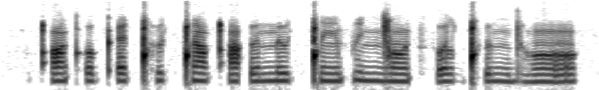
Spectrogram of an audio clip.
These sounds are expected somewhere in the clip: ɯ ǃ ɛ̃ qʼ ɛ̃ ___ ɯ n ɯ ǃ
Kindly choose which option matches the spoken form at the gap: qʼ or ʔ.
ʔ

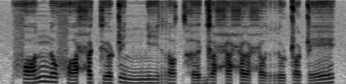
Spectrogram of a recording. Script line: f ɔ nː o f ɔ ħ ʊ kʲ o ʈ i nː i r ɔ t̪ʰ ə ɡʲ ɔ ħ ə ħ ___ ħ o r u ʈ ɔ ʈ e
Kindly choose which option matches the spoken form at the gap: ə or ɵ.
ɵ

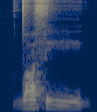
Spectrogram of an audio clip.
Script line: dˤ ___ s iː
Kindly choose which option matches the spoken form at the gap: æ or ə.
ə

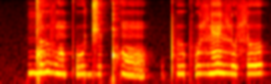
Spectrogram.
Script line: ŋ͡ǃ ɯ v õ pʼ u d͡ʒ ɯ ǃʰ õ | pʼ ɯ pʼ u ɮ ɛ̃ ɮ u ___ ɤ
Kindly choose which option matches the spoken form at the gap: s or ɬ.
ɬ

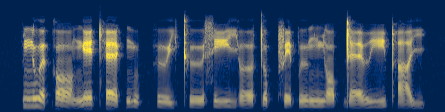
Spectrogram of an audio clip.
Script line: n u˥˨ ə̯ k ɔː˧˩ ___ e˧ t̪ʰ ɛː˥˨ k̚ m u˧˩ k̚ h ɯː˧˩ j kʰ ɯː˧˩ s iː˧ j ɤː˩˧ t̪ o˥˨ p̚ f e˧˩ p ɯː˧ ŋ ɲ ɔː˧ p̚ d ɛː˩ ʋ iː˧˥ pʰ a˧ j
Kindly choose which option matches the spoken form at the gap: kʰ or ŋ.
ŋ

